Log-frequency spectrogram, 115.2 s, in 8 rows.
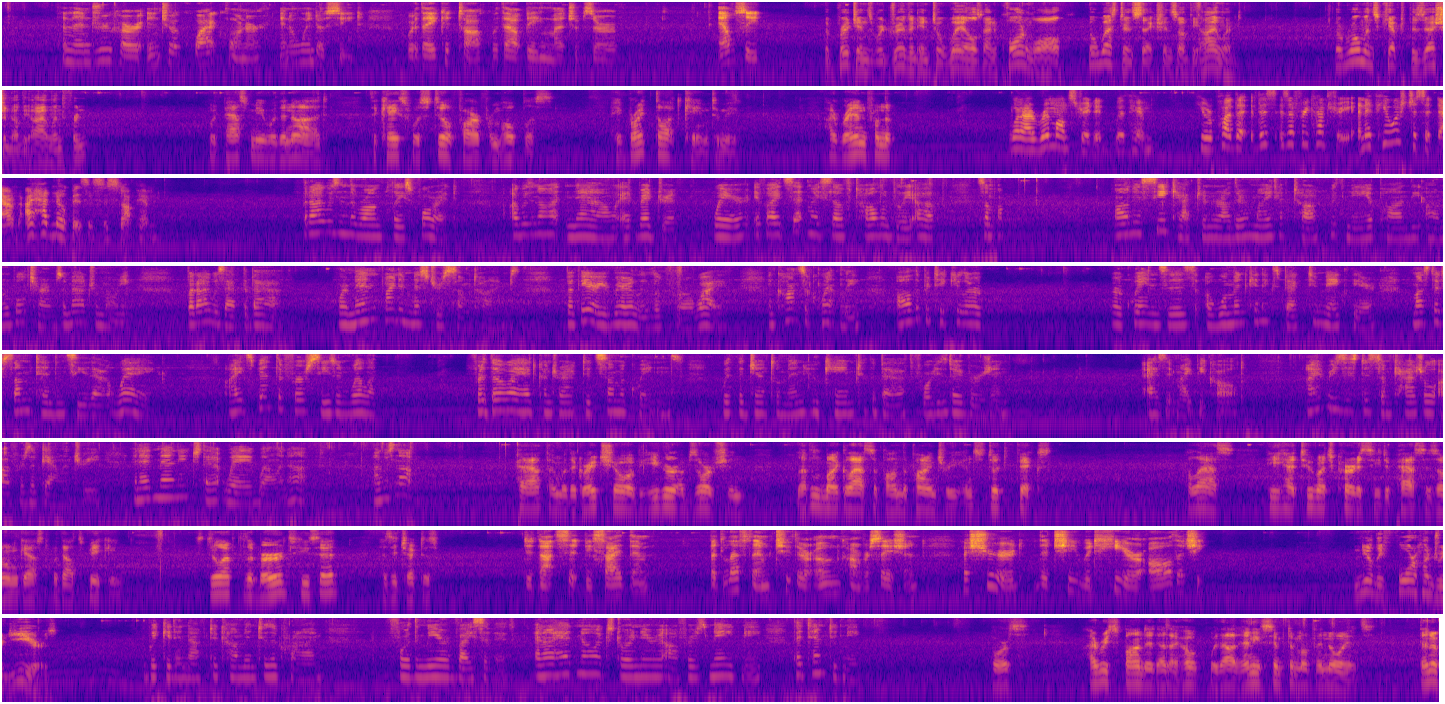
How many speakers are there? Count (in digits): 5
